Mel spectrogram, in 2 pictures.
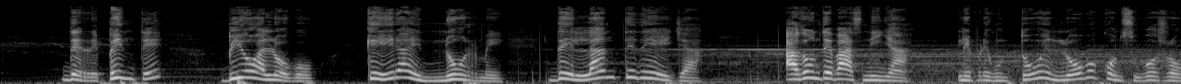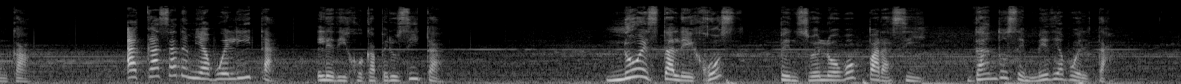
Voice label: cuento infantil caperucita roja y el lobo feroz español

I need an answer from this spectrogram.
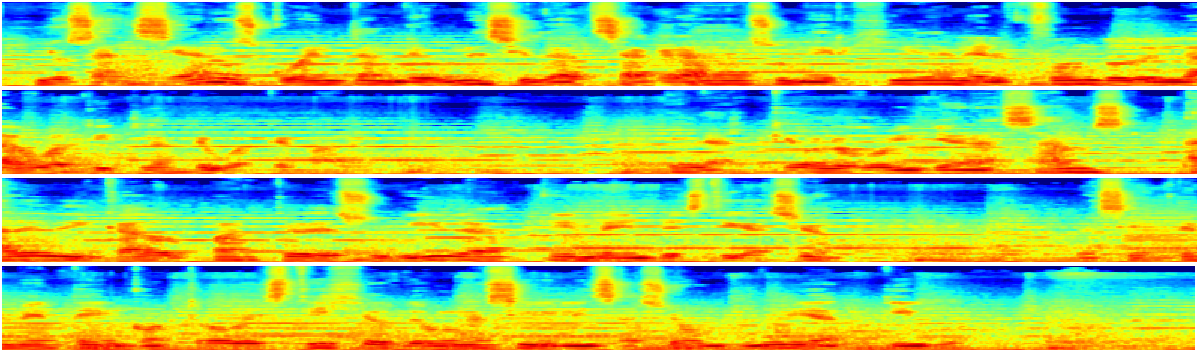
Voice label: Narrativa con fondo

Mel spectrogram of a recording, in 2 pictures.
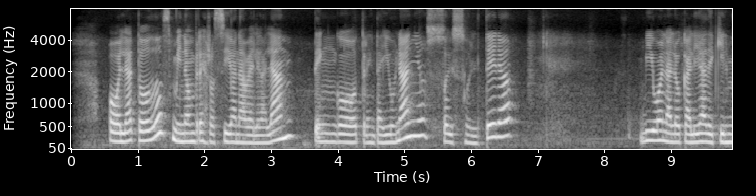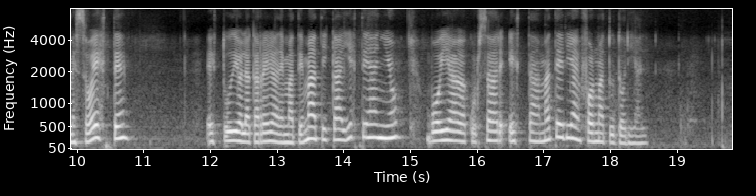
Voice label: Nota de voz

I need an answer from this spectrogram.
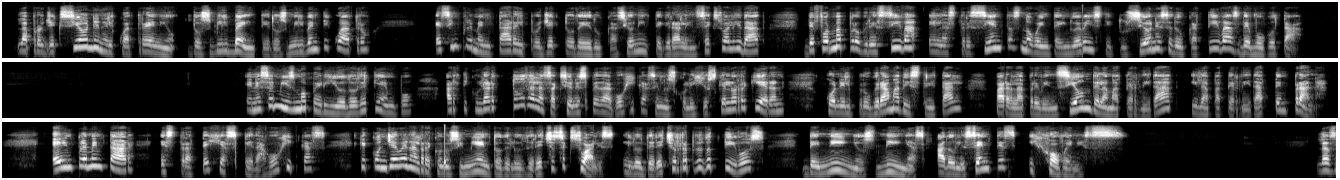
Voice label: voz en off; presentacion Proyecto parte2

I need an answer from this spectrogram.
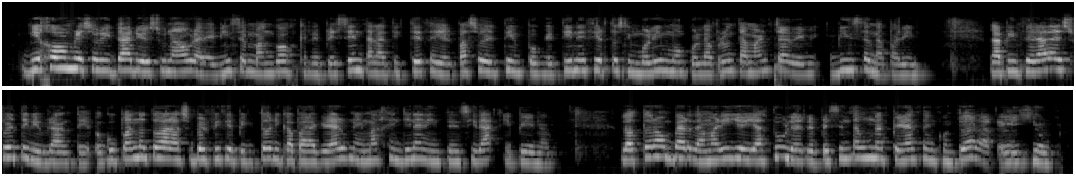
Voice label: viejo hombre solitario

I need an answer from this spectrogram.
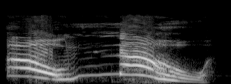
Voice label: Efecto de sonido oh no

